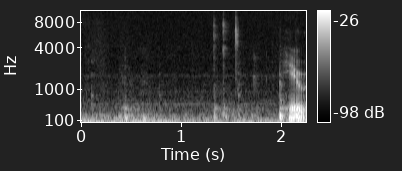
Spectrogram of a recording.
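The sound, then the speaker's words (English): Typing on a computer keyboard: a few sparse, faint clicks of keys against a low murmur of voices, very quiet overall. “First thing comes up when I type a J.”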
